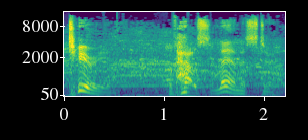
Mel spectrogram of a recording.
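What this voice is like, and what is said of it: Smooth English-accented Tyrion Lannister voice. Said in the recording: “very smooth accent”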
